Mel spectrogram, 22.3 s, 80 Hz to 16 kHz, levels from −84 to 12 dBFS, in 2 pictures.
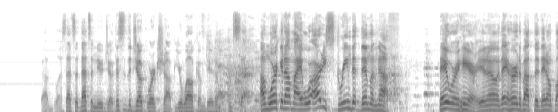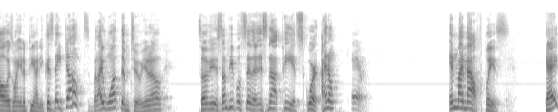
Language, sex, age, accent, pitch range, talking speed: English, male, 30-49, American, 120-190 Hz, 210 wpm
